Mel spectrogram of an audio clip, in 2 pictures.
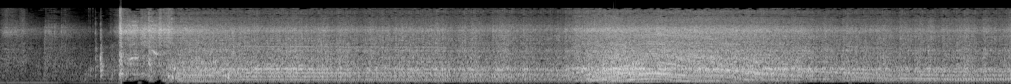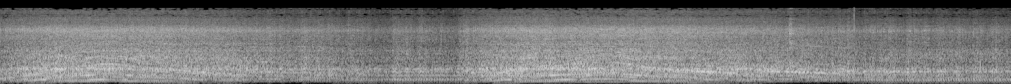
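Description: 2006 Pontiac G6 engine starting about a second in, then idling. It is revved three times, each rev rising and falling back to idle over a couple of seconds.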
